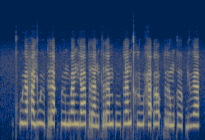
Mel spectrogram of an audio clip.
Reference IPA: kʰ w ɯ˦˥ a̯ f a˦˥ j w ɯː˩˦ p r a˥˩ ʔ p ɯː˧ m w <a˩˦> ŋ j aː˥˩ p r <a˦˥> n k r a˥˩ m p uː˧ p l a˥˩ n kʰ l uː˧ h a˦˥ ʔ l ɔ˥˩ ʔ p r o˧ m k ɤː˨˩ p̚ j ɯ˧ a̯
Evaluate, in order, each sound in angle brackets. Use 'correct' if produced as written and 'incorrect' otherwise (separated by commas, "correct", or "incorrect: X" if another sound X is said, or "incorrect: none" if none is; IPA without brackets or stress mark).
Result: incorrect: a˥˩, incorrect: a˨˩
